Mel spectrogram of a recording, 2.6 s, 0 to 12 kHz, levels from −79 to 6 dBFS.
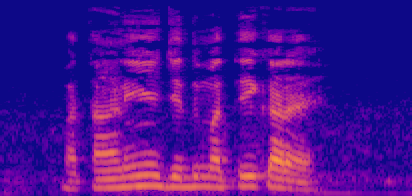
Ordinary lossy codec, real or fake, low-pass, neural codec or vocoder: AAC, 64 kbps; real; 10.8 kHz; none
